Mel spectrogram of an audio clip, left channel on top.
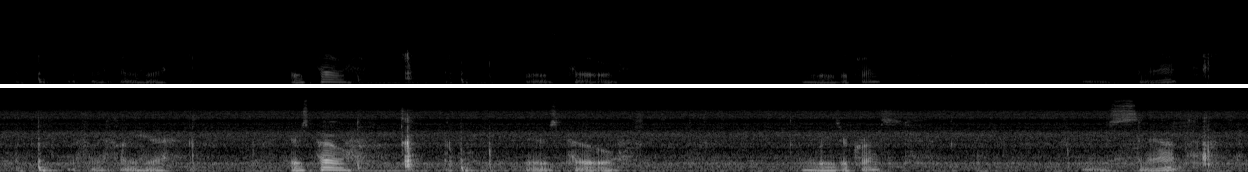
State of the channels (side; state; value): left; quieter; 28.9 dB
